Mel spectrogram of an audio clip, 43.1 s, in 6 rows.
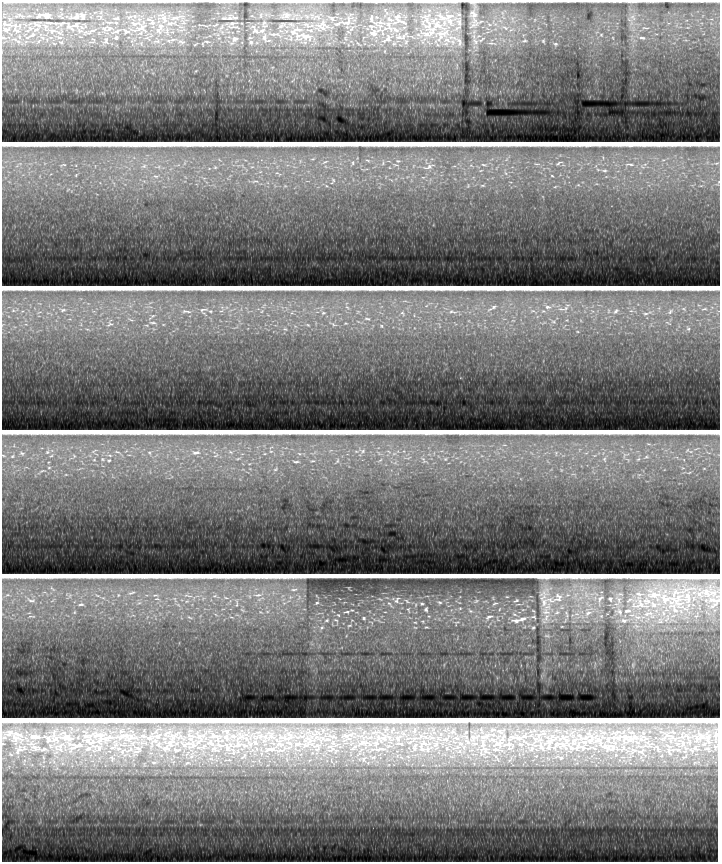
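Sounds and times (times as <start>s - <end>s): station ambience: 0.0s - 43.0s
train running hum: 0.0s - 43.0s
short high tones: 4.6s - 7.0s.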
